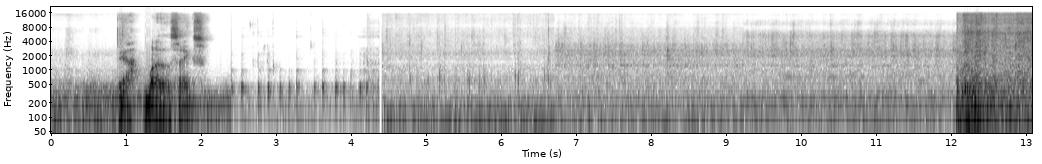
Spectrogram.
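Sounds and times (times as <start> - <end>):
faint low rumble: 0.0 - 2.4.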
